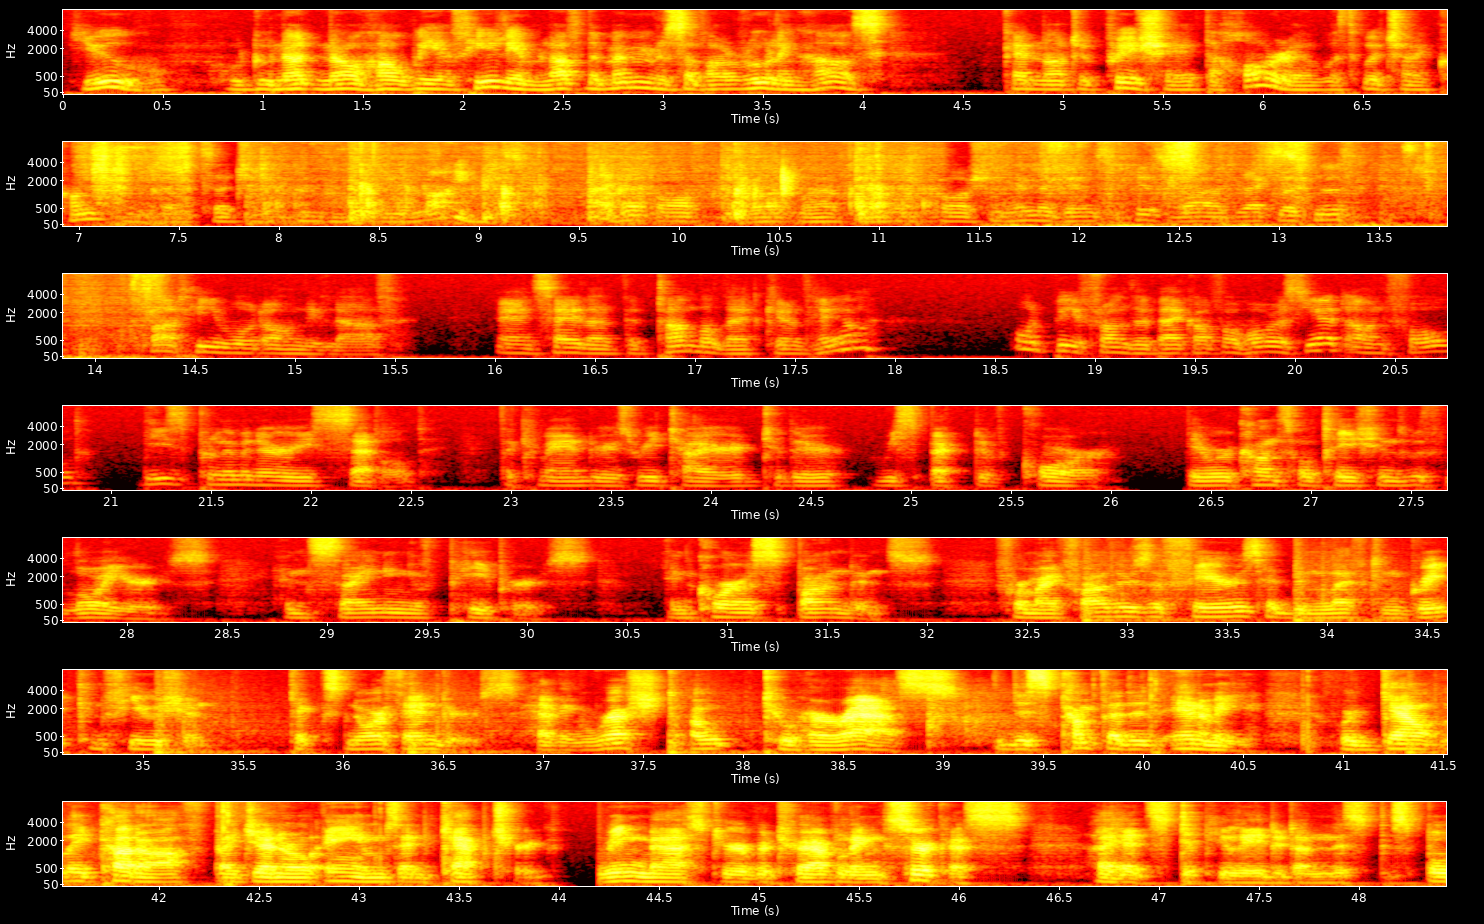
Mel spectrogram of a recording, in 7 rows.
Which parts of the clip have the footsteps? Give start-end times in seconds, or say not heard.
7.0-14.4.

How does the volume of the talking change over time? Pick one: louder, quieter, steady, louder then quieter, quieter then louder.
quieter then louder.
